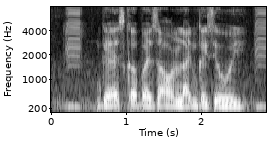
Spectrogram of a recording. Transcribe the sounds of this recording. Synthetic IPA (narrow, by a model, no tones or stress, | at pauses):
ɡɛːskapɛːsaɔːnlaːɪnkəiseɦoːiː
